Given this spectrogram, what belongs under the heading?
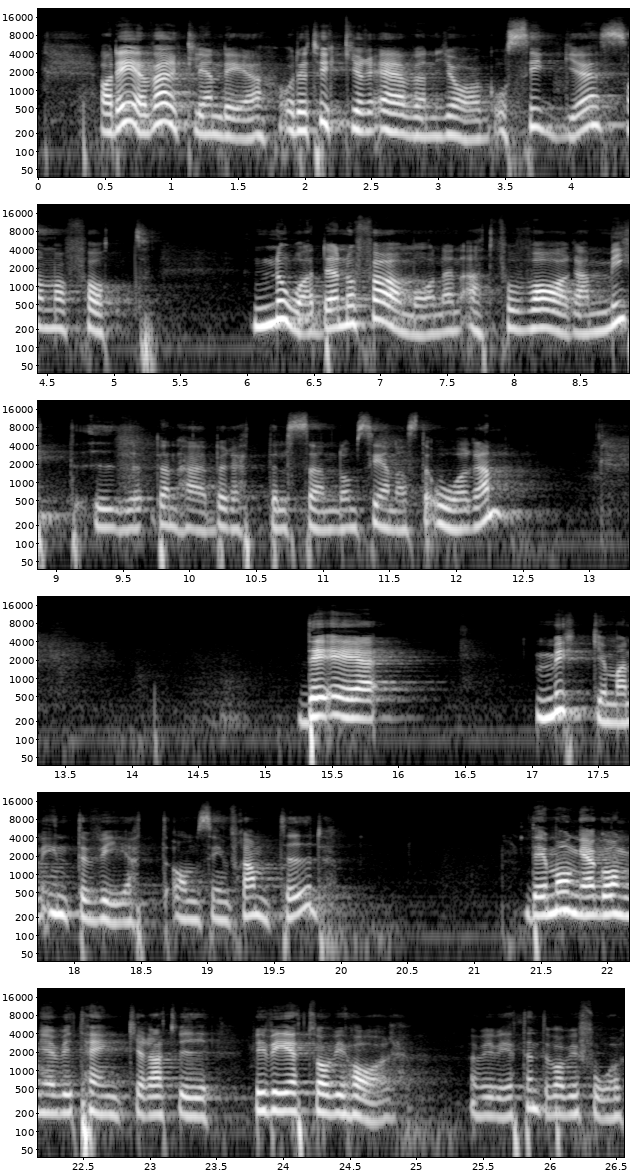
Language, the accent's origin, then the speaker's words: Swedish; Stenberga, Sweden; born there; bor fortfarande i en hyrd lägenhet i en gammal nedlagd affär i Farstorp. 5 kilometer ifrån Hagablänket och ifrån den gård där jag är född i Stenberga.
